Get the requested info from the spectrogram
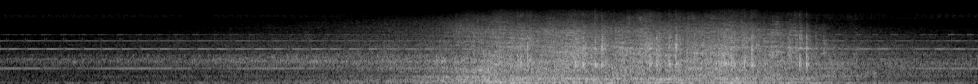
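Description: Electric NS passenger train passing a level crossing, swelling to its loudest about five to eight seconds in with a few sharp wheel clicks near the end, then fading away. The crossing's warning bell rings steadily before and after and is drowned out while the train goes by.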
